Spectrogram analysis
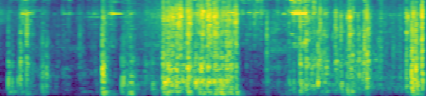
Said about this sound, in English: Okay, I really can't figure this out. Alright, well, plan B. Open it with keys.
